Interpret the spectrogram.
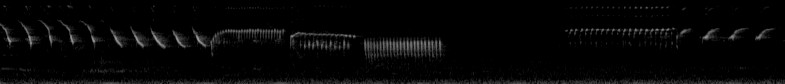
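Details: Canary song opening with a quick series of about ten descending chirps, followed by buzzy rolling phrases, a short pause, and more high trills and chirps.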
